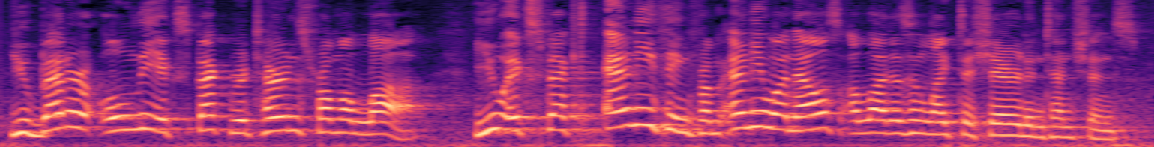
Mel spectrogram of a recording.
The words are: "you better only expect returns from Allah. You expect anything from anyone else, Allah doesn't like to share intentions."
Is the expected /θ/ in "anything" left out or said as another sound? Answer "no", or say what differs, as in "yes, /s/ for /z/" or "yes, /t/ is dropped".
no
